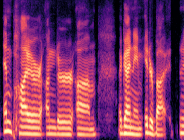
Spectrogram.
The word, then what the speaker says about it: Iturbide: under a guy named Iturbide. Gotta not read it and actually pronounce it like it's a Spanish word.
